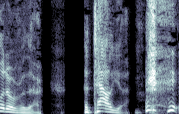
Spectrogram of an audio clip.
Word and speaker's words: Italia: Italia. Right? So does that mean we're pronouncing it wrong when we say should. Italy? We should. We should. We should say Italia.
